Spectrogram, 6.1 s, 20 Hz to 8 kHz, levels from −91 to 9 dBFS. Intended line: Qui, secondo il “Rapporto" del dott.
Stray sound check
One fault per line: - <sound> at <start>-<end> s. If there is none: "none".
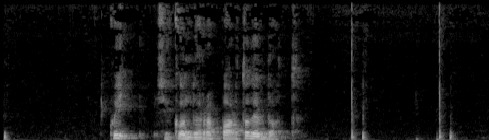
none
